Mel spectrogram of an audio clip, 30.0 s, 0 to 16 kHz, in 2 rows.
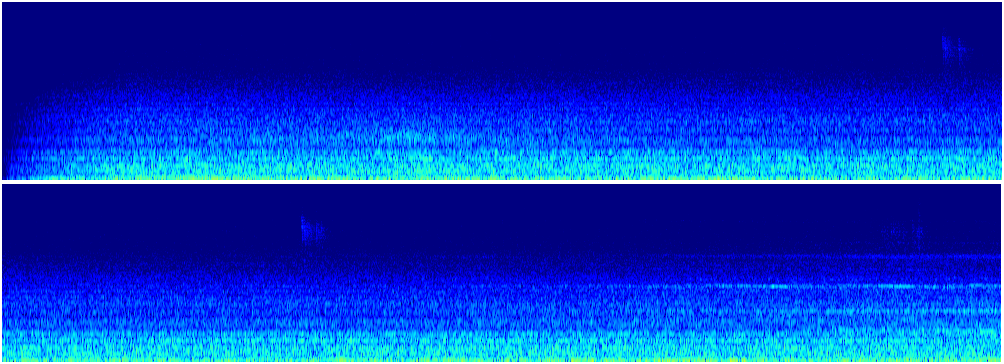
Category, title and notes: Soundscapes > Urban
[LOUD] Train pulling into station and away again, quiet ambience, loud train, musical
Beautifully musical sounds emanating from this scotrail train heading for Edinburgh, almost orchestral. Record with Tascam Dr-05x.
